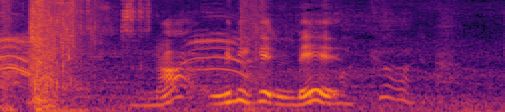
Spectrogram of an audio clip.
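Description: A young woman exclaims loudly into a close microphone.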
